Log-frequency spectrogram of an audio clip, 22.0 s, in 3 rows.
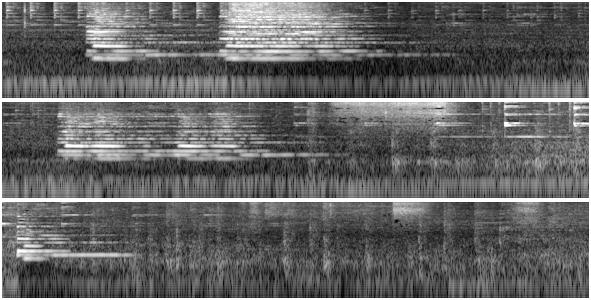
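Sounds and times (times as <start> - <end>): train horn: 1.0 - 5.6, 8.0 - 11.4, 14.8 - 16.4
train wheels clicking on rails: 4.4 - 9.5, 10.3 - 22.0.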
